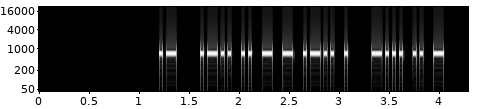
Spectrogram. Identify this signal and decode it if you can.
Morse code, heard as a keyed tone, about 34 wpm, 700 Hz. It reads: A LITTLE BIT
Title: Sets of 3 Words 35wpm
